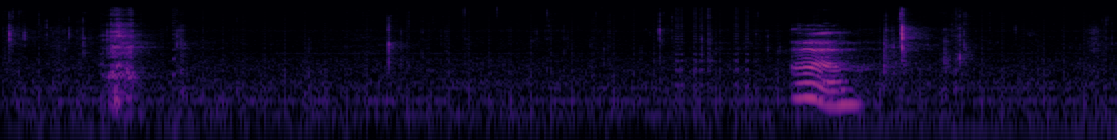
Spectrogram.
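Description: Close-up mouth sounds of eating grilled chicken: scattered wet clicks and lip smacks of chewing, the loudest about half a second in, with a short vocal sound about four seconds in.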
